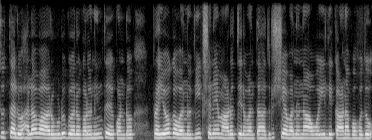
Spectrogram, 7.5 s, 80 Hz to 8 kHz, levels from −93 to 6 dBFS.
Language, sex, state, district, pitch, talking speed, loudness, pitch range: Kannada, female, Karnataka, Mysore, 215 Hz, 80 wpm, -13 LUFS, 210-230 Hz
